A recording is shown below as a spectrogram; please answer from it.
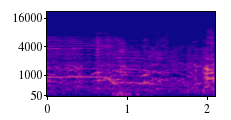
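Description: Faint chatter of a gathered crowd, several voices talking quietly at once.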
